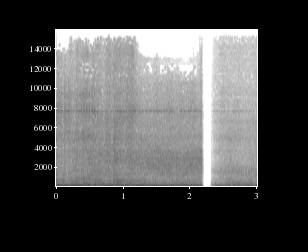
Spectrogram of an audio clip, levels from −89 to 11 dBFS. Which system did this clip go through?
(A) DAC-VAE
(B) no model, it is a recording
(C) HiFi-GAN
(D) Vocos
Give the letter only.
A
